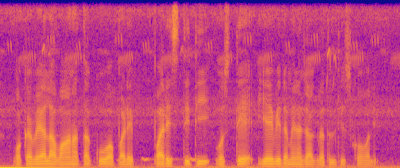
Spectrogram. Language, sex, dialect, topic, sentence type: Telugu, male, Southern, agriculture, question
